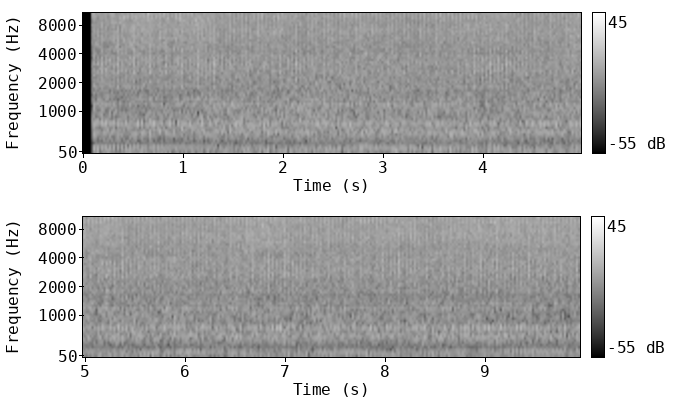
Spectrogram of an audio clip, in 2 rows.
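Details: 1965 Morris Minor after owner rebuild (stripped engine, valves ground in, all gaskets, new gearbox and clutch, hoses, mounts): steady, even idle with a low unbroken rumble and no speed hunting; healthy.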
